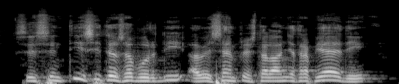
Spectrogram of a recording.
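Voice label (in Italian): "sentissite", dialettale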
